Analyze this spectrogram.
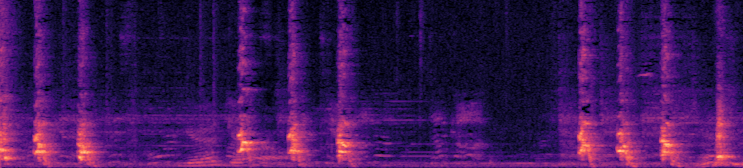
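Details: Dogs bark in the background during a shaping training session with Dixie, a dog reactive to other dogs: sharp, harsh barks in quick bursts of two or three, with pauses between. Softly spoken praise and a low murmur sit beneath them.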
